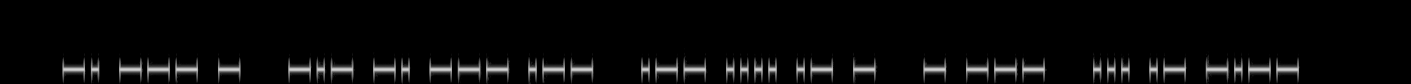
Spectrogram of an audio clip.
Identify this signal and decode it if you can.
Morse code, heard as a keyed tone, about 17 wpm, 700 Hz. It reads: NOT KNOW WHAT TO SAY
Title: Speed-Racing - Sets of 5 Words 17wpm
